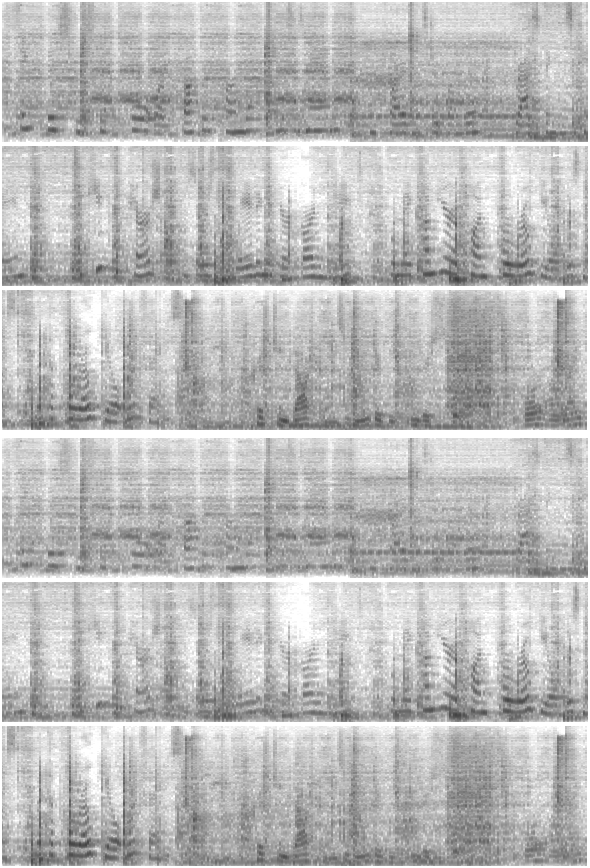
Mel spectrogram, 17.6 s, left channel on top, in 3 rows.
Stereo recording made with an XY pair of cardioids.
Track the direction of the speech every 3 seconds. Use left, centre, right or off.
left, left, left, centre, centre, left.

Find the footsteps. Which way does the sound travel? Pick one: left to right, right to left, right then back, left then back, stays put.
left to right.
